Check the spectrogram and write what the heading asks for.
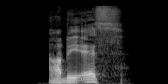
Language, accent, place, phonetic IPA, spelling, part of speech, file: German, Germany, Berlin, [aːbeːˈʔɛs], ABS, abbreviation, De-ABS.ogg
- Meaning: initialism of Antiblockiersystem (anti-lock braking system)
